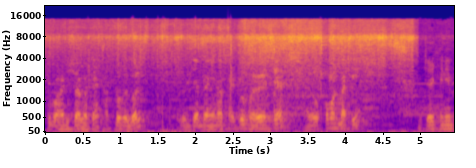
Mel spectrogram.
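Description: Brinjal pieces frying in hot oil in a steel kadai: a steady sizzling hiss that cuts off near the end.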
